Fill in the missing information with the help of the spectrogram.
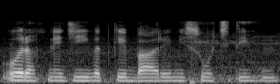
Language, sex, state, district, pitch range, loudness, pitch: Hindi, female, Delhi, New Delhi, 165-175 Hz, -21 LUFS, 170 Hz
